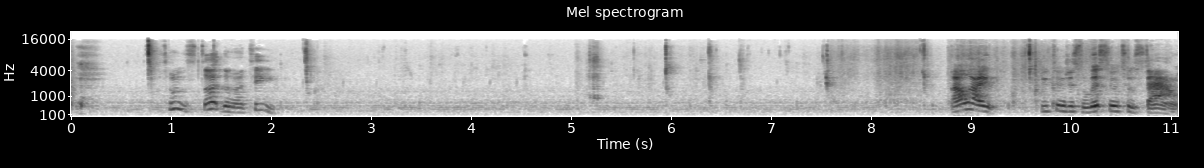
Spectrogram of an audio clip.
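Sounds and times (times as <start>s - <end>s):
steady low hum: 0.0s - 11.0s
faint chewing with mouth clicks: 2.3s - 7.8s.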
